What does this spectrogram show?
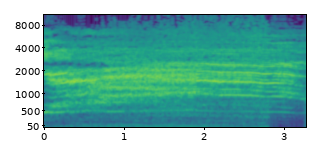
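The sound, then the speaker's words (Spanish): The Howie scream, a stock falling-man scream created in 1980 for the film The Ninth Configuration: a man's long, piercing scream holds loud and steady for about three seconds before cutting off abruptly, with no talking. “Lo que acabas de escuchar es el grito de Howie, creado en 1980 para la película La Novena Configuración.”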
